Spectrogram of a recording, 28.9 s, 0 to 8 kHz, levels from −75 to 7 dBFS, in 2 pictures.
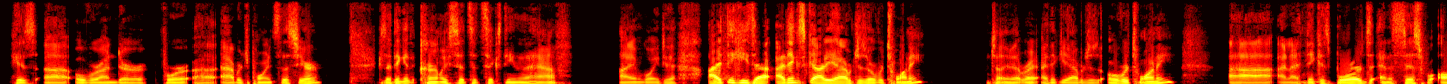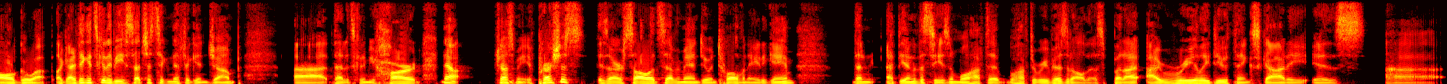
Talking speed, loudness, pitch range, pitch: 245 wpm, -15 LUFS, 105-130 Hz, 115 Hz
